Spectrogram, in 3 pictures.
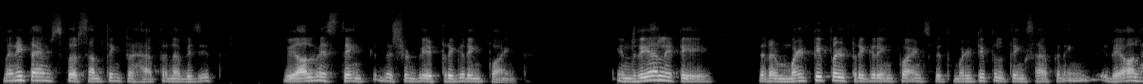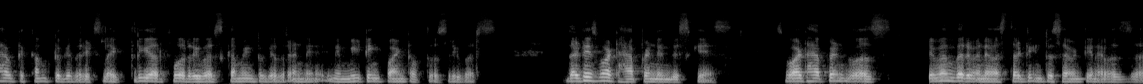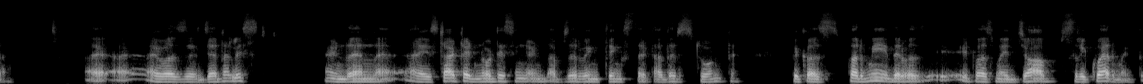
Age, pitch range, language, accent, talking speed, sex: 50-69, 120-150 Hz, English, Indian, 170 wpm, male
